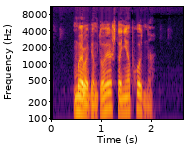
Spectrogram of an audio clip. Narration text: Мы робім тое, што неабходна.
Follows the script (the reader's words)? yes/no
yes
